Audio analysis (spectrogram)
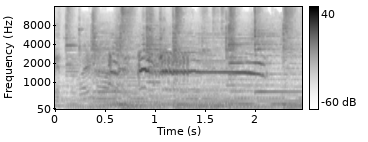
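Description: A rooster crows one long, drawn-out, high call lasting over a second, with chickens clucking around it, all set against a steady, dense background sound that stays loud throughout.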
